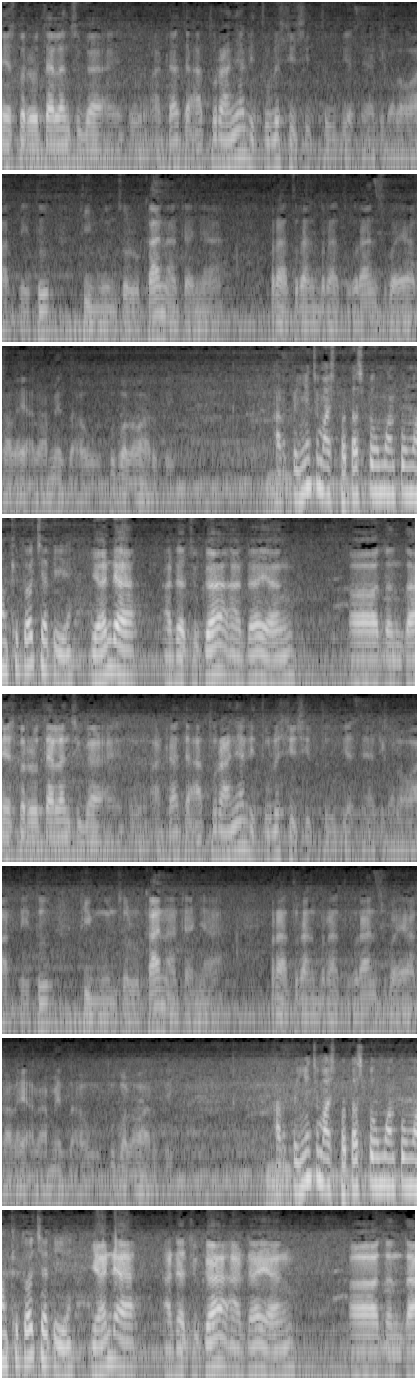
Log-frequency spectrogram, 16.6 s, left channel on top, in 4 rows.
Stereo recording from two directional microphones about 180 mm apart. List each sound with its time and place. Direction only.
0.0 s a man's voice: 35° left (ahead or behind)
1.9 s speech: 25° left (ahead or behind)
2.3 s a man's voice: 40° left (ahead or behind)
5.6 s a man's voice: 35° left (ahead or behind)
11.0 s speech: 15° left (ahead or behind)
13.3 s a man's voice: 30° left (ahead or behind)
